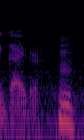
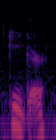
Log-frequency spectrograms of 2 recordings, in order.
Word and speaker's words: Giger: It was literally designed by Geiger, which is cool, or Giger, I guess if you want to say it properly.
